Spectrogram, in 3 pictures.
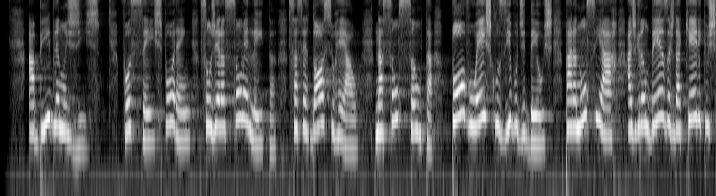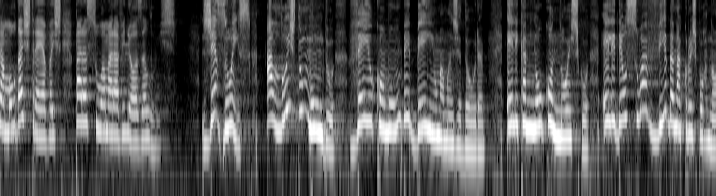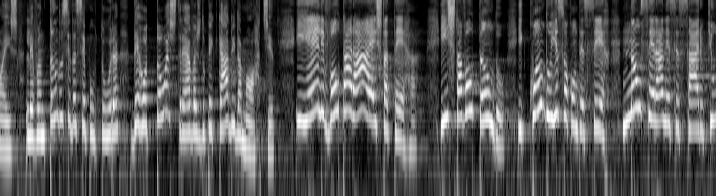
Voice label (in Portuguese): Narracao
